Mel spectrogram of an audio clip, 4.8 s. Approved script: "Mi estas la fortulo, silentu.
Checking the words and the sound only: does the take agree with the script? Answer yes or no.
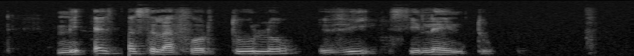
no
